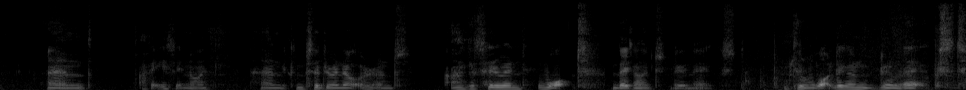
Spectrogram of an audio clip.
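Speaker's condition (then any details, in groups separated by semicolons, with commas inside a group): Cerebral palsy, mild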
